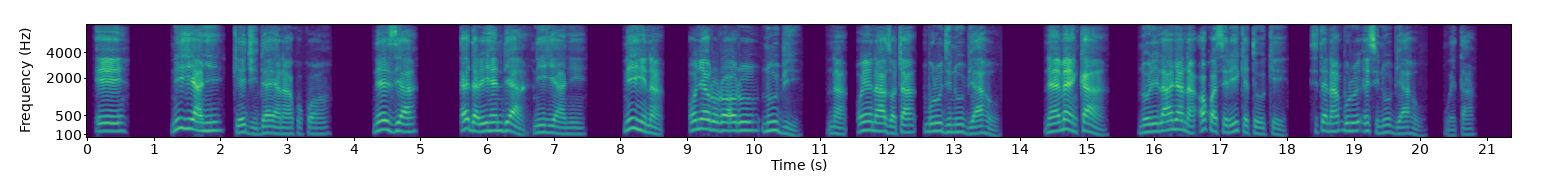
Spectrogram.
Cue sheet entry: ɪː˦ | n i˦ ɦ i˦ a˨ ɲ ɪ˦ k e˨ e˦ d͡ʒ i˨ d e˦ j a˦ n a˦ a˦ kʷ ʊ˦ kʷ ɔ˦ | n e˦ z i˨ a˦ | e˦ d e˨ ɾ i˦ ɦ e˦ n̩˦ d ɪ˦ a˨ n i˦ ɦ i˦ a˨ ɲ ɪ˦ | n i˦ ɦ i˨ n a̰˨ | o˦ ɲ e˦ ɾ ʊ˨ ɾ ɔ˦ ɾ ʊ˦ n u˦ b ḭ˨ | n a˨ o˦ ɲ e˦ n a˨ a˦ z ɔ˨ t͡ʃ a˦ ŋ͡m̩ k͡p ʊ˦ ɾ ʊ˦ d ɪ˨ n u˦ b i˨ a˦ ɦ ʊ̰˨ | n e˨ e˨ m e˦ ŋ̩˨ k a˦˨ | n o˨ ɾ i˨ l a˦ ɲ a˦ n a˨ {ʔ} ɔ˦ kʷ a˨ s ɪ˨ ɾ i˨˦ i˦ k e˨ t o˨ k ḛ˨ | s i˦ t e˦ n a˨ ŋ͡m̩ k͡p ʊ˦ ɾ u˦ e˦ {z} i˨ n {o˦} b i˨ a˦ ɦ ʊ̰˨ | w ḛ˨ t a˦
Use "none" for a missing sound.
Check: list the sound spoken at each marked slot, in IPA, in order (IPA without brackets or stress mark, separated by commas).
ʔ, s, u˦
